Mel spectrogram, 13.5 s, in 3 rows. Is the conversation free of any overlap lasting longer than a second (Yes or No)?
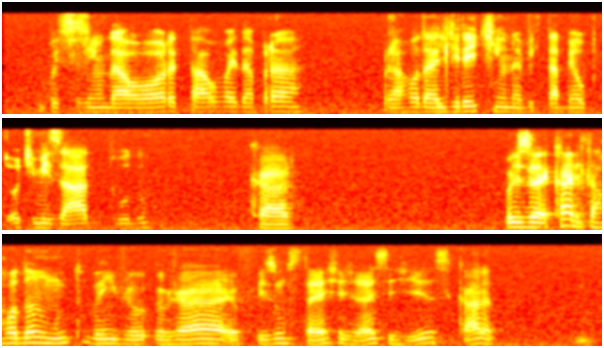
Yes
